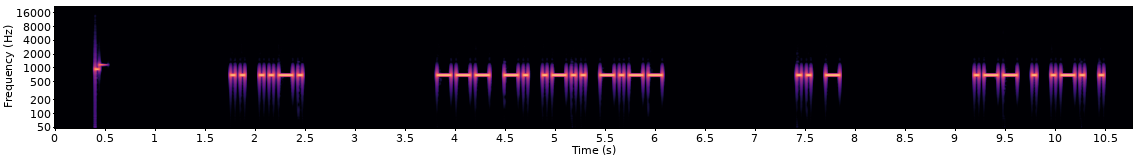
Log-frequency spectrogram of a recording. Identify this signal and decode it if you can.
Morse code, heard as a keyed tone, about 25 wpm, 700 Hz. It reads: IF ONLY IT WERE
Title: 4x Word-Spacing - Sentences from Top 500 Words - 25wpm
